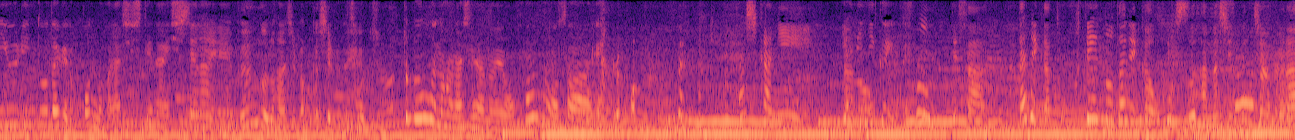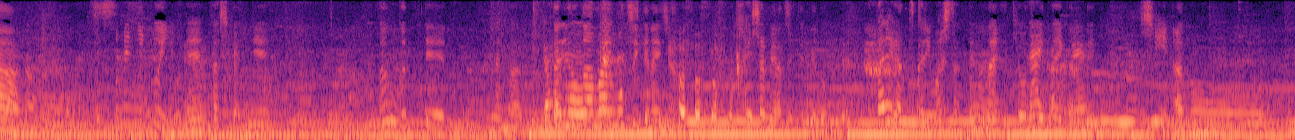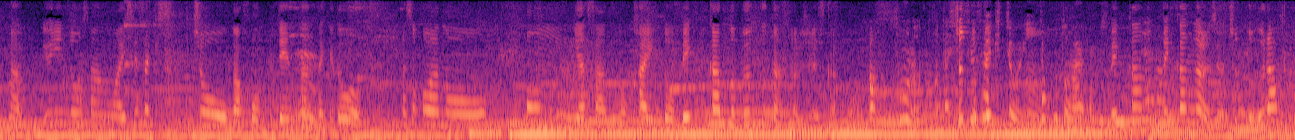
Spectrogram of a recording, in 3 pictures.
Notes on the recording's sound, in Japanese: 収録日当日は、34度越えの真夏日の中、渋谷某所でアフタヌーンティーをしていたんですが…いやぁ、暑かったねぇ…。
